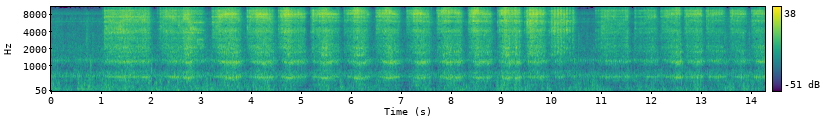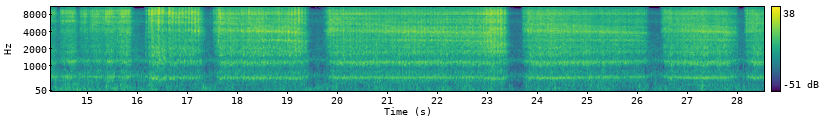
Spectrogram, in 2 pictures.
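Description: A hand-held turning tool cutting a spinning wooden disc on a lathe: a scraping, rasping cut with a steady ringing tone under it. For about the first ten seconds it comes in short strokes, about one and a half a second, then in longer continuous cuts.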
